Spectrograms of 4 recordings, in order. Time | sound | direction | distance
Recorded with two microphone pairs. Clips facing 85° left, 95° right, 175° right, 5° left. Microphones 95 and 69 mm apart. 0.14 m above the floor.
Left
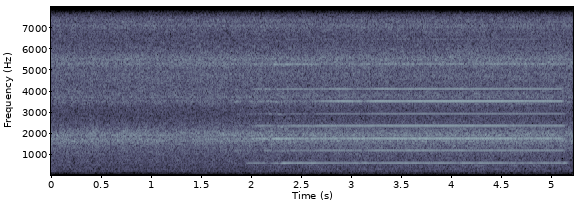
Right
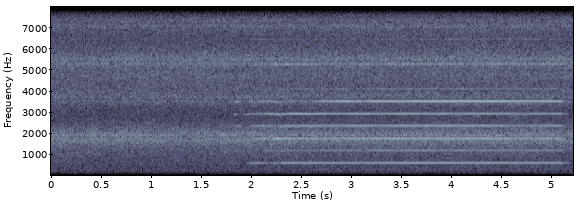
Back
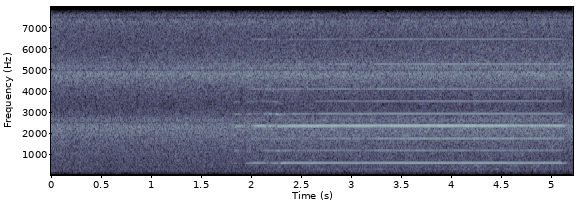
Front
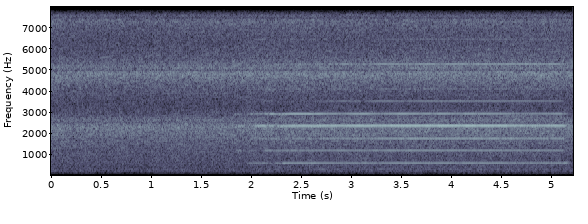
1.8 | a violin | 160° left | 1.9 m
